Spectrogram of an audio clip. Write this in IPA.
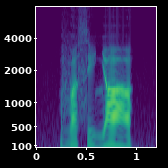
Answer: v a s i ʎ a

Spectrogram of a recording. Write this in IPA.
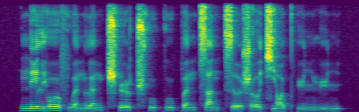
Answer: n̪ i˥˧ l j o˥˩ ʊ̯ f w ə̰˨˩ n l ə˥˩ n ʈ͡ʂʰ ɻ̩˥ ʈ͡ʂʰ u˥ k u˥˧ p ə˥˧ n t͡s a˥˩ n t͡s ɹ̩˨˩ ʂ ɤ˥˩ t͡ɕ j ɑ˩ ʊ̯ pʰ y˥ n m y̰˨˩˦ n

